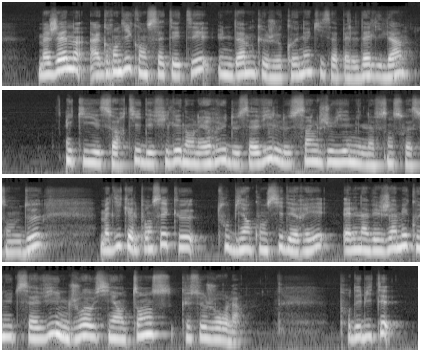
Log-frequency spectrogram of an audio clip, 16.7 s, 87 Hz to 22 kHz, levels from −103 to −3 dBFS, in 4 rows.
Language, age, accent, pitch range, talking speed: French, 30-49, French, 180-220 Hz, 195 wpm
